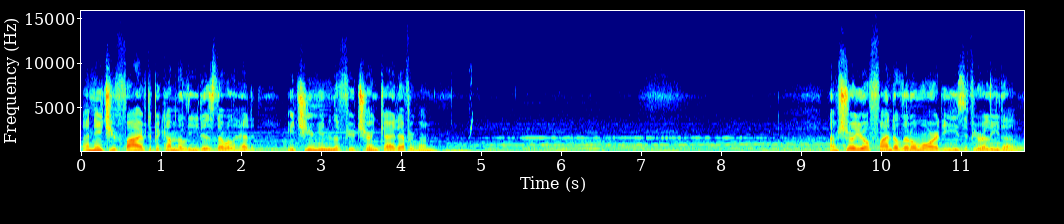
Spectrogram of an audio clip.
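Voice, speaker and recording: A man's voice: fairly high pitch, fast talker, music in the background, close to an everyday voice. A man voicing a mysterious, grand male mentor from a video game, theatrical and instructing. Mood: solemn.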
